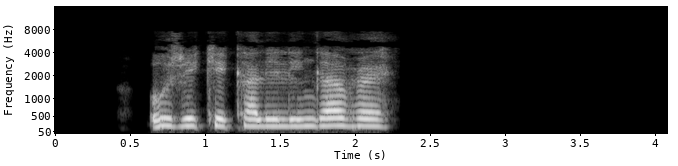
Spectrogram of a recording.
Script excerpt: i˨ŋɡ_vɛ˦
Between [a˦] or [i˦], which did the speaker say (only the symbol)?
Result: a˦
